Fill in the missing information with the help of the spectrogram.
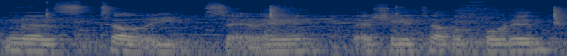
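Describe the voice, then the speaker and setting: A man plays a tabletop game in a fairly high voice, blunt and eager and quick to swear. He sounds roomy and echoey. Loud music plays behind him. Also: completely flat delivery, creaky. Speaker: player. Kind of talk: casual tabletop play.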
